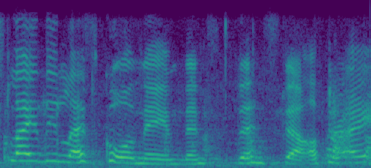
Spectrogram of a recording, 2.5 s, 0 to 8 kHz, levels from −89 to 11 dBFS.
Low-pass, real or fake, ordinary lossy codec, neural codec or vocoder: 7.2 kHz; real; Opus, 64 kbps; none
